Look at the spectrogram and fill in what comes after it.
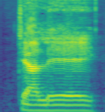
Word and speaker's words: chale: Chữ C chúng ta đọc là cha cha. Còn chữ J chúng ta đọc là ja ja. Đó, cho nên chúng ta phân biệt là chữ này là chale achale muchale.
